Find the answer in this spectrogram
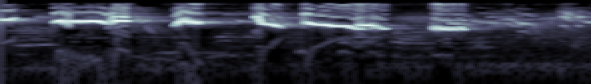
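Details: Oriental magpie-robin, song used as a lure for a caged bird: five short, loud whistled phrases, each bending downward, spaced a fraction of a second apart.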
